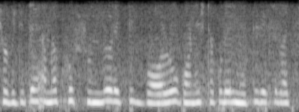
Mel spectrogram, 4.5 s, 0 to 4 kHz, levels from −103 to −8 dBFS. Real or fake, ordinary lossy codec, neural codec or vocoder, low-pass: fake; Opus, 24 kbps; vocoder, 44.1 kHz, 128 mel bands every 512 samples, BigVGAN v2; 3.6 kHz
